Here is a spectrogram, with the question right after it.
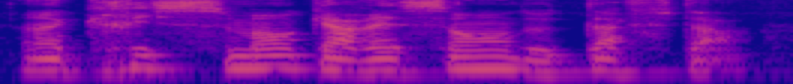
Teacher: avec tous ces occlusives avec un r crisment caressant et puis toutes les consonnes fricatives les fe dans tafta et puis les S évidemment de crissement et caressant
